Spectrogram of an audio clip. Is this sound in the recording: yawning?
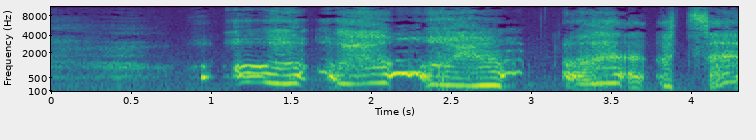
yes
